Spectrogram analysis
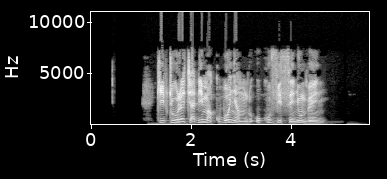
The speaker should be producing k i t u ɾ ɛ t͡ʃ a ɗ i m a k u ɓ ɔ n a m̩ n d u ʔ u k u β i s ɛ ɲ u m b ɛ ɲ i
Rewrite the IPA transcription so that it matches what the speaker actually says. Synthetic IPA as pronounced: k i t u ɾ ɛ t͡ʃ a ɗ i m a k u ɓ ɔ ɲ a m̩ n d u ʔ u k u v i s ɛ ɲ u m b ɛ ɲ i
